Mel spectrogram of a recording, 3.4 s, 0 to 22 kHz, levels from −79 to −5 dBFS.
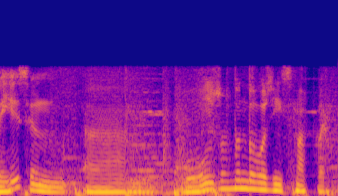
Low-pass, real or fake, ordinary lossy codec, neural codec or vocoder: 5.4 kHz; fake; none; codec, 16 kHz, 1 kbps, X-Codec, HuBERT features, trained on balanced general audio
